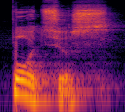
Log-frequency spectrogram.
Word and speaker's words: Pocius: So it's soft C-I-U. It's soft U. If we have this I-U, we pronounce as Ciu. So Pocius, Pocius. So usually this kind of surnames, the endings are pronounced softly, like Pocius.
